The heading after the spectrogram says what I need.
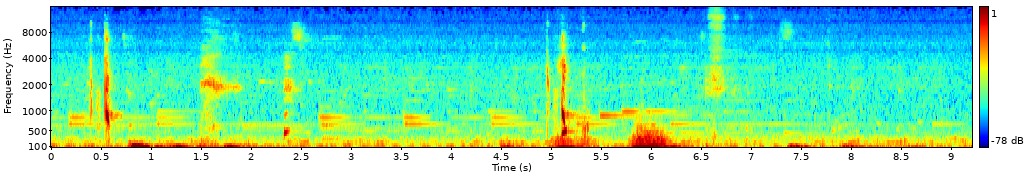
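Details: Newborn baby, 5 days old, hiccuping: two small, sharp, squeaky hiccups about five seconds apart, likened to a beeping machine, with soft music and faint talk in the background.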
